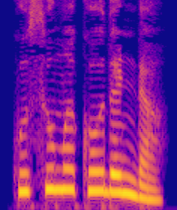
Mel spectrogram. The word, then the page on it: ಕುಸುಮಕೋದಂಡ: Kannada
